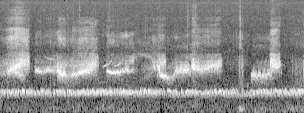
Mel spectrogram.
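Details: At a May morning lek on a Mykland bog, twelve black grouse cocks and two hens: continuous low cooing bubble under a run of repeated harsh, breathy hisses, nearly one each second.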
